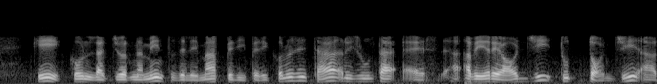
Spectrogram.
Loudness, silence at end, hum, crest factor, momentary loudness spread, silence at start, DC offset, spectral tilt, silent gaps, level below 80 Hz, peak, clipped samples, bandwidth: -23 LUFS; 0 s; none; 18 dB; 9 LU; 0.35 s; under 0.1%; -8 dB/octave; none; -56 dBFS; -6 dBFS; under 0.1%; 4 kHz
